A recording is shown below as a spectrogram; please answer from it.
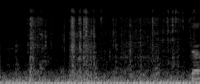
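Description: Steady low hum of a car cabin with the engine idling. A few short clicks and rustles come in the first second, from cups and food being handled.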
